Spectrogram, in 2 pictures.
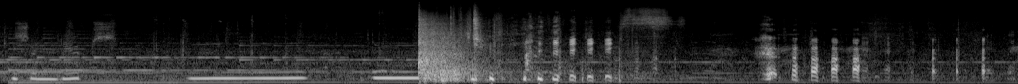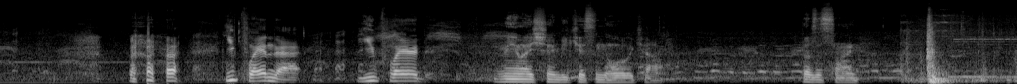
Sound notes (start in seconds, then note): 4.2 loud explosion; 4.7 laughter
